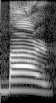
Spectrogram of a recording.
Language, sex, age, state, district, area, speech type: Bodo, female, 30-45, Assam, Chirang, rural, read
